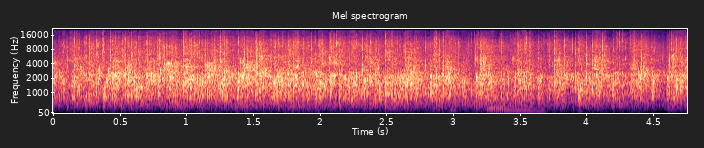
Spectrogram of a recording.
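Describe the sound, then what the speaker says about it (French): A studio audience on a French talk show breaks into sustained, dense applause, loud and continuous throughout with a faint voice briefly underneath. "On applaudit pour ça."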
